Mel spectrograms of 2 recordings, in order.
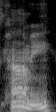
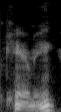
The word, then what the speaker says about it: Kami: next one which is Kami or Cami uh either way you pronounce it it's still amazing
